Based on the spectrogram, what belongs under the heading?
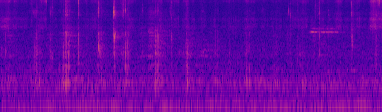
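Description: Close-up crunching and chewing of crispy fried macaroni chips: irregular sharp crunches.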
